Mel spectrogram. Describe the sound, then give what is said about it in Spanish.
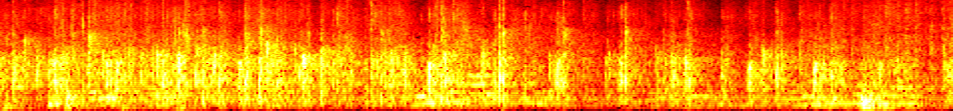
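An audience applauds during a comic-book talk and quiz, giving dense, steady clapping that holds loud throughout, with voices mixed in. “Un aplauso.”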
